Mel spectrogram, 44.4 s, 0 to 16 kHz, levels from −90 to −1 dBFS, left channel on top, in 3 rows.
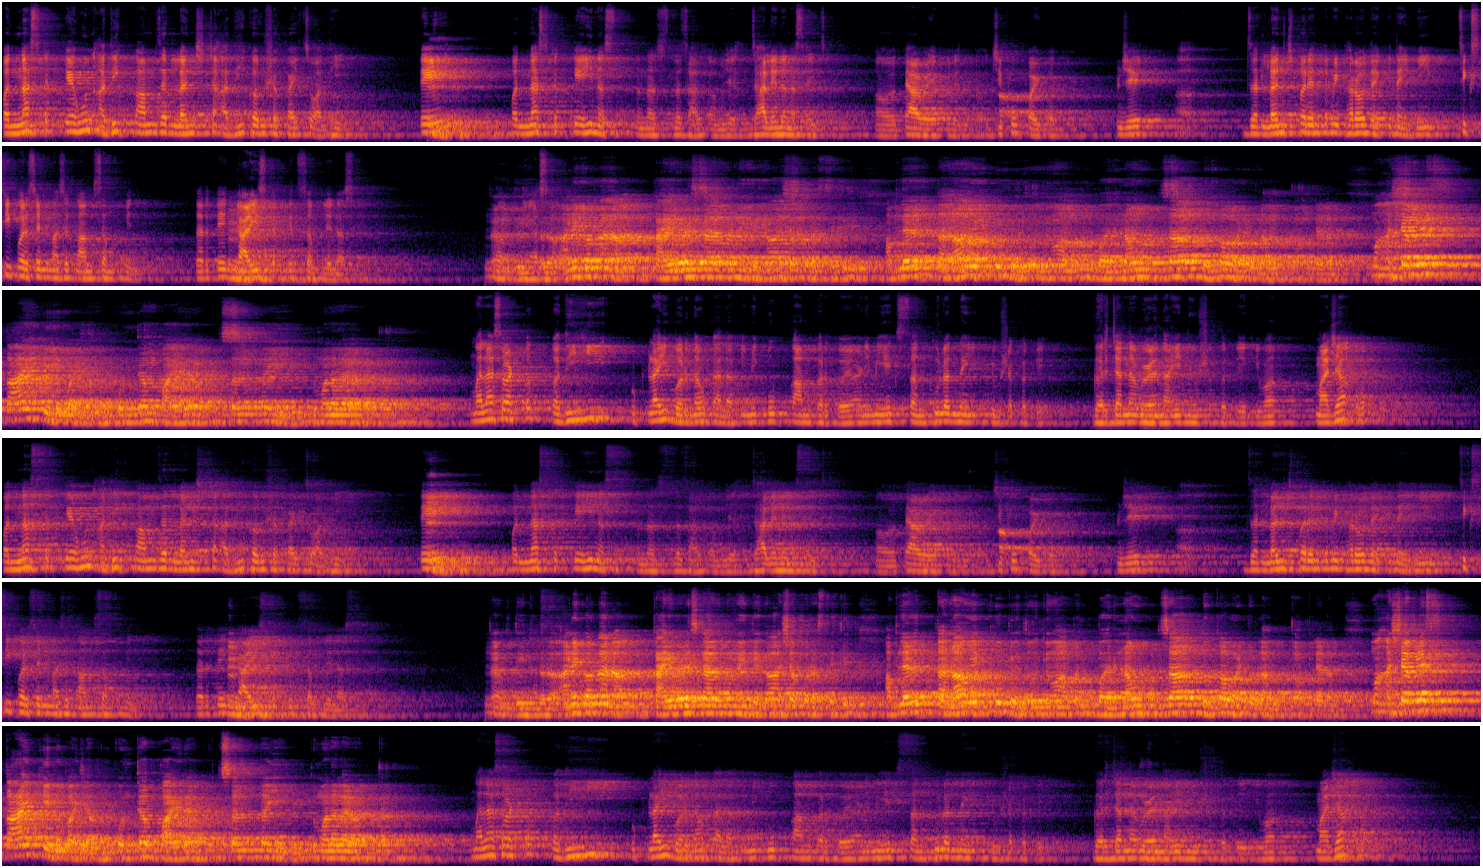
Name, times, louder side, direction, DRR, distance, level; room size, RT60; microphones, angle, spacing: voice 1, 0.0-3.4 4.2-4.5 5.1-8.2 8.7-10.5 11.1-11.4 11.7-11.9 12.4-14.3 14.6-16.1 16.7-18.4 19.7-20.4 34.3-35.7 36.0-40.0 40.5-42.3 42.7-43.2, left 2 dB, 60° left, 5 dB, 1.5 m, -29 dB
voice 2, 19.6-28.1 28.5-29.2 29.6-33.5 41.0-41.1, right 1 dB, 90° right, 1 dB, 6.0 m, -21 dB
27.5 x 22.5 x 7.7 m, 2.3 s
head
